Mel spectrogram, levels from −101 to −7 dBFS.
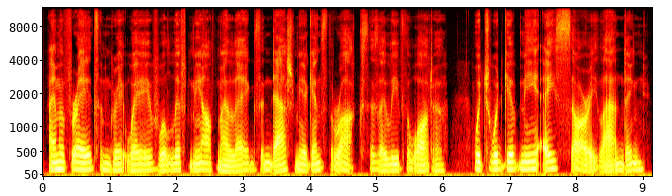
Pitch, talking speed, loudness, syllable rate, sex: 130 Hz, 190 wpm, -20 LUFS, 4.3 syllables/s, female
